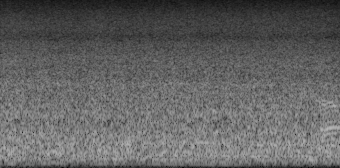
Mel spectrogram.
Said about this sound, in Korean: 칠연계곡에서 얻어내려는 용축폭포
